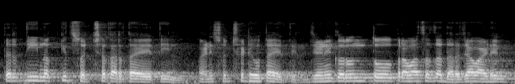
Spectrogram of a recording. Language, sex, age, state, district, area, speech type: Marathi, male, 30-45, Maharashtra, Ratnagiri, urban, spontaneous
